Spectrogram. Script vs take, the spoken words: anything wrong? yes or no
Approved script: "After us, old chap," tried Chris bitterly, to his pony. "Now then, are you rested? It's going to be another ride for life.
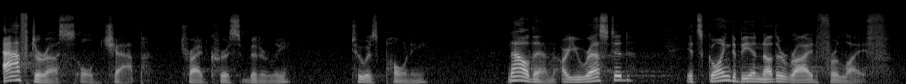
no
